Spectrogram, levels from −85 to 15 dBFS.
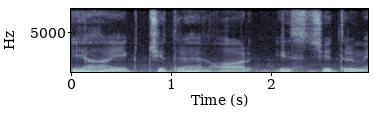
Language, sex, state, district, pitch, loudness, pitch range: Hindi, male, Uttar Pradesh, Hamirpur, 155 Hz, -15 LUFS, 145-160 Hz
